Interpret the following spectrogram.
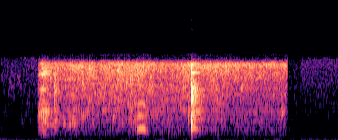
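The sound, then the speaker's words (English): A woman washing her dishes: a steady rush of running water for about two and a half seconds, with one sharp clink of crockery partway through, then silence. No voices. “She washing her dishes.”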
